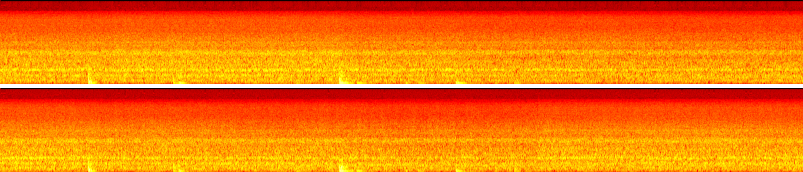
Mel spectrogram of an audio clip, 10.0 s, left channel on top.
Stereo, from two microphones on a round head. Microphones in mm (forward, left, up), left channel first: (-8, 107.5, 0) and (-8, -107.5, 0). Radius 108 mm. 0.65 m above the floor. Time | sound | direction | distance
1.1 | footsteps | 15° left (ahead or behind) | 0.6 m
